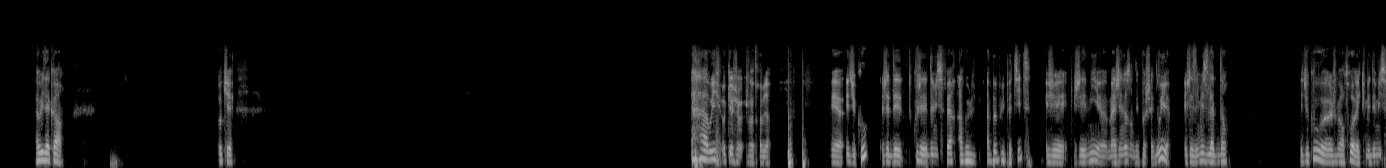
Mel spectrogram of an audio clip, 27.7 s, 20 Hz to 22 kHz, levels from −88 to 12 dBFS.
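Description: At 15.79 to 15.85 s there is a short concealed packet loss: about 40 ms of the speech never reached the decoder in time, and the receiver bridged the hole by extending the preceding sound before blending back into the real signal. It comes across as a brief smear in the voice. A second, shorter one at 24.29 to 24.33 s covers about 20 ms and is heard as a quick wobble.

Between these, at 18.45 to 18.54 s and again at 21.42 to 21.49 s, are two bursts of packet loss, each about 60 ms of audio lost or arriving too late to play. In each case the decoder kept synthesising from the last sound and let it decay, so a voiced stretch turns into a short held buzz and unvoiced material into a fading hiss. The speech then picks up further along, with the intervening 60 ms gone rather than delayed.

The whole clip passed through a WebRTC call path with Opus. Its audio band stops at 8 kHz, and the coding noise points to a rate of around 32 kbps.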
